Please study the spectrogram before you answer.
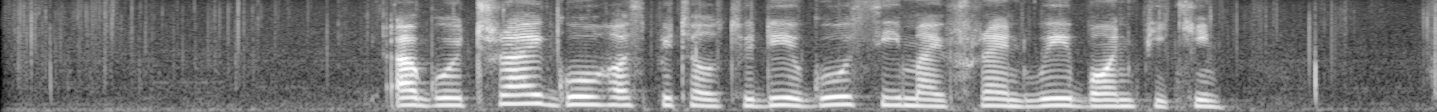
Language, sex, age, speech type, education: Nigerian Pidgin, female, 30-45, read, tertiary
